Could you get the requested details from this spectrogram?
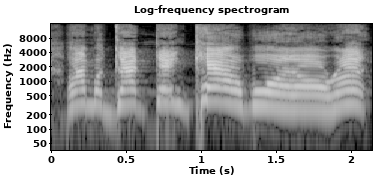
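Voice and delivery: upset cowboy. Acted. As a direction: protest like an insulted cowboy. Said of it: "Now I'm upset".

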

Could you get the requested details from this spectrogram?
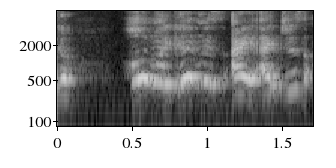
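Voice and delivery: breaking into real tears, voice jumping high; real crying. Real, not acted. Overwhelmed by the kids' standing ovation, crying. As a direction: let the words crack as you cry. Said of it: "I'm crying".

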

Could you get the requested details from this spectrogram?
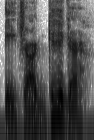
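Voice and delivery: Giger said with the accent; deliberately accented Giger. Shown as a demonstration. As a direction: say Giger with a hard G, putting on the accent. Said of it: "say it with the accent".

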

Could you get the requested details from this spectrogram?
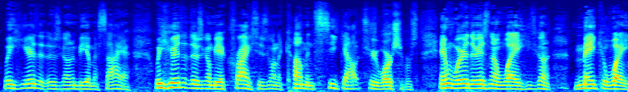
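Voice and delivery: ordinary delivery

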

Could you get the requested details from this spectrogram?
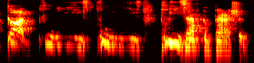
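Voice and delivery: high, strained begging to God; pleading prayer. Retold or imitated. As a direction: beg like a pained worshipper. Mocking pained pleading prayer.

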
